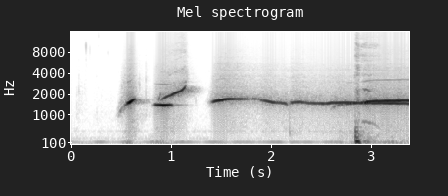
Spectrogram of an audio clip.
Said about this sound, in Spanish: Y por eso, si escuchan silbidos en el bosque o en la selva, no los sigan.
